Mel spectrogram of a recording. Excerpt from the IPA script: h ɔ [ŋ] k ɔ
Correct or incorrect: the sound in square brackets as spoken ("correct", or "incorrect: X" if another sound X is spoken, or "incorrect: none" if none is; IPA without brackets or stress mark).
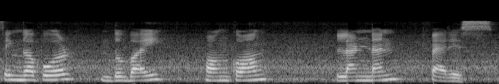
correct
